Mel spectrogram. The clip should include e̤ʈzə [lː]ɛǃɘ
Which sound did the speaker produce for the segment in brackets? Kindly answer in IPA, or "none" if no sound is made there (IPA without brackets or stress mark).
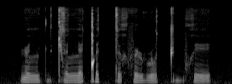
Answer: lː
